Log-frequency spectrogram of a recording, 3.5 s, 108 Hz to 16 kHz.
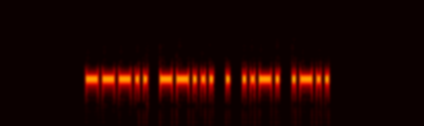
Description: Morse code, heard as a keyed tone, about 36 wpm, 700 Hz. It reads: 87EFL
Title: Code Groups - 5 Letter:Numbers - 35wpm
